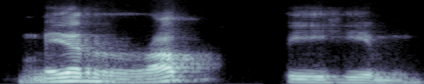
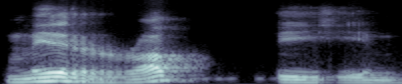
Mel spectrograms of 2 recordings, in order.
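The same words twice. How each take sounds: No difference in how they are said.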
